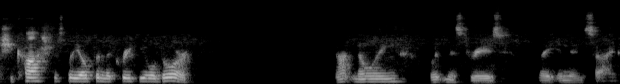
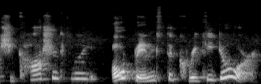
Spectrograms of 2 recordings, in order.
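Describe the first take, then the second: First: Sadness sinking in after a pause, second half hushed; sad, with pause. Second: Mad at the action, high and louder, OPENED punched; staccato anger with a raised voice, leaning hard on "opened"; angry. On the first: Coach shows students the sentence read as grief, sad. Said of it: "so maybe even a pause right before then". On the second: Coach shows students an angry reading of the practice sentence, angry. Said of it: "I'm mad at the action, so I'm emphasizing the action. I'm doing it with a little bit more volume". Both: Shown as a demonstration.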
